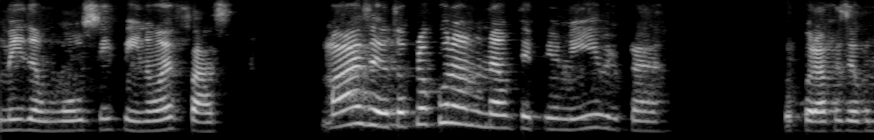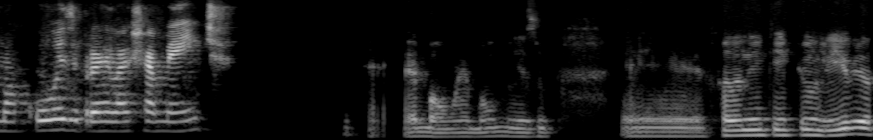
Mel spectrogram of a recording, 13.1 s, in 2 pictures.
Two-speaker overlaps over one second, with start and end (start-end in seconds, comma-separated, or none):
none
